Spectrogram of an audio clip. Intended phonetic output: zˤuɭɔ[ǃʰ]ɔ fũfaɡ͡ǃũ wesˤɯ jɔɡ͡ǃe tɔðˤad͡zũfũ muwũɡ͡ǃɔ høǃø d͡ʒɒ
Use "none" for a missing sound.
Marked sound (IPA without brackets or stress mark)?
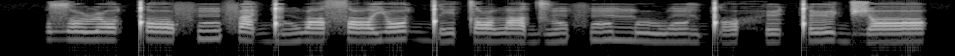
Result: ǃ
